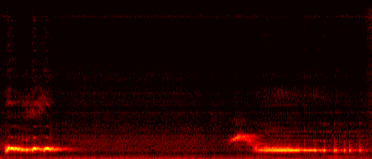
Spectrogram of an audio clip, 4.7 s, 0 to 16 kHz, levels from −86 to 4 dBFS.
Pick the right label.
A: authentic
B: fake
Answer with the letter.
B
